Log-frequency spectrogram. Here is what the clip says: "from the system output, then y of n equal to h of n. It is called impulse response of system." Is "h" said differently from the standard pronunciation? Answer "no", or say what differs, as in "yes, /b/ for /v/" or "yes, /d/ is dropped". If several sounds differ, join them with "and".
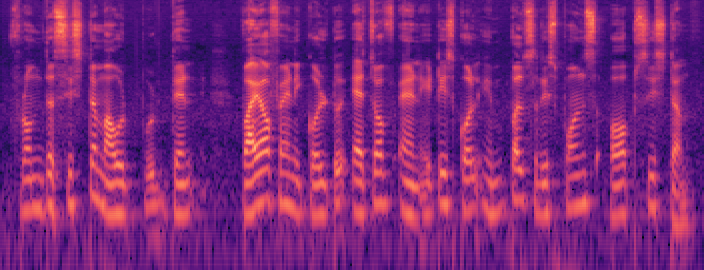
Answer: no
